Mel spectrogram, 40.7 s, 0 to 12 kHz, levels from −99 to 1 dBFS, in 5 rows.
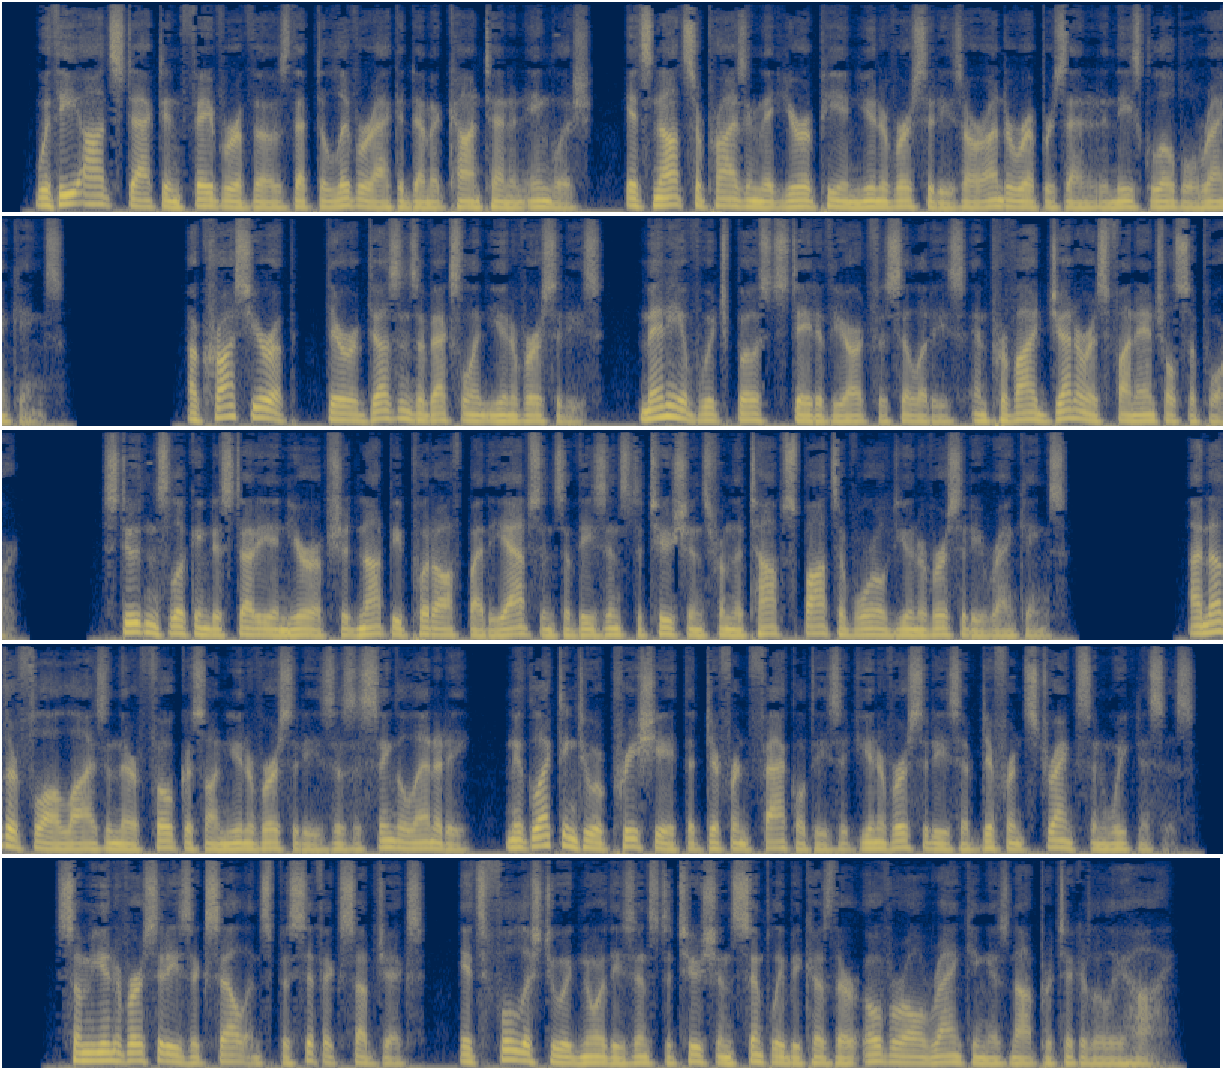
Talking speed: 170 wpm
